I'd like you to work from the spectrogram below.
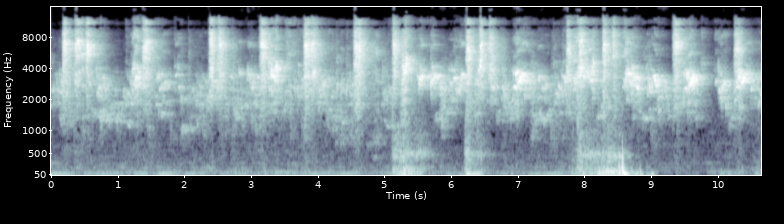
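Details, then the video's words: Pet budgerigars mating, flirting and playing: dense, continuous warbling chatter of bright chirps and squeaky notes in bursts about every second, with a brief low thump near the end. "Budgies mating , flirting and playing"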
